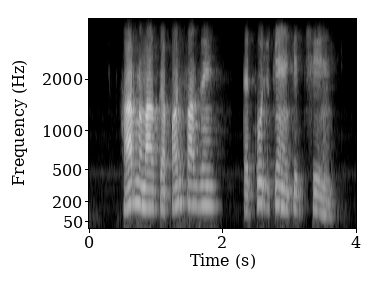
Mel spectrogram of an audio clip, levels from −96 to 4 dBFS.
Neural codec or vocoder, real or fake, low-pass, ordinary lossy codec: vocoder, 44.1 kHz, 128 mel bands, Pupu-Vocoder; fake; 3.6 kHz; Opus, 32 kbps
